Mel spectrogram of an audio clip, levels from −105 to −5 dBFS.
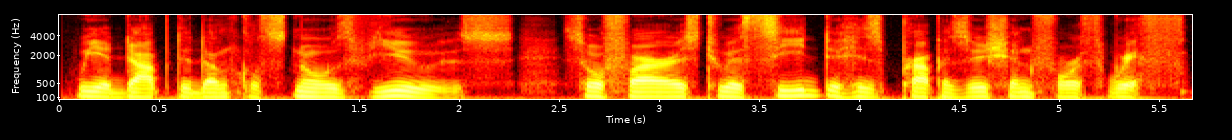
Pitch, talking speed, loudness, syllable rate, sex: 110 Hz, 150 wpm, -20 LUFS, 4.4 syllables/s, male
